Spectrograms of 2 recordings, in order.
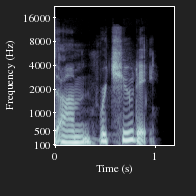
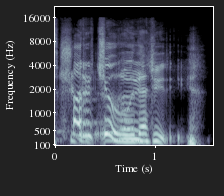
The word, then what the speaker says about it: Ricciuti: It's Ricciuti. – Ricciuti. – You got to say it like this with the Italian hands. Ricciuti.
